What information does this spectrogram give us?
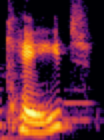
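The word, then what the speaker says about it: Cadge: my name is cage yeah cage is my name but the cage is spelled c-a-d-g-e uh but cage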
